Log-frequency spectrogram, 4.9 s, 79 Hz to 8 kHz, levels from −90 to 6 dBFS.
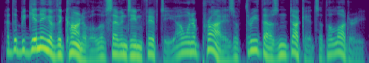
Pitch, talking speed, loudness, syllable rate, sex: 140 Hz, 245 wpm, -20 LUFS, 6.8 syllables/s, male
